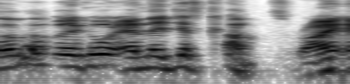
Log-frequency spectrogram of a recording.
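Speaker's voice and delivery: normal talking voice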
